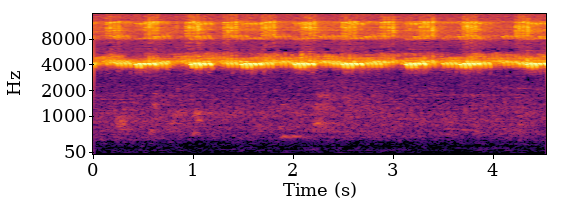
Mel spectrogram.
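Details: Crickets calling at night: rapid trilled chirps in bursts close to two per second, a ringing high tone with a thin upper band, faint low murmurs beneath.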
